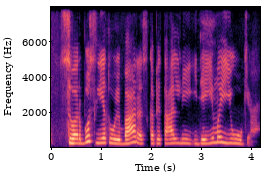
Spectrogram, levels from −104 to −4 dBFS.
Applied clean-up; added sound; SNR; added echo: none; none; none; none.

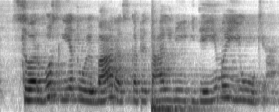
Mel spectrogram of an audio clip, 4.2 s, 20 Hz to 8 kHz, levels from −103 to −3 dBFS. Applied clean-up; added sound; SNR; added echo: none; Bass drum / Thump, thud; 10 dB; reverberation time 1.1 s.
